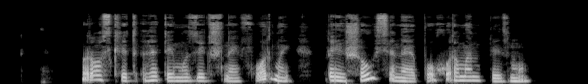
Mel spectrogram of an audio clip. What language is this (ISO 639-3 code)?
bel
